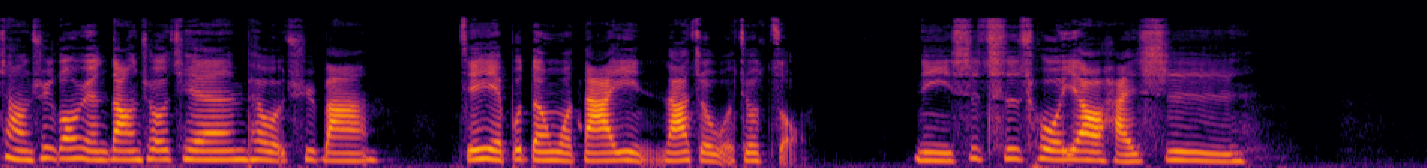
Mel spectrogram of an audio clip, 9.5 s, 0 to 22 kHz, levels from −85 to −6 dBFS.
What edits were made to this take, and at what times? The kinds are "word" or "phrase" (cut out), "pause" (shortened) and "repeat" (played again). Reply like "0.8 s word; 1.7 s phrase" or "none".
2.7 s pause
